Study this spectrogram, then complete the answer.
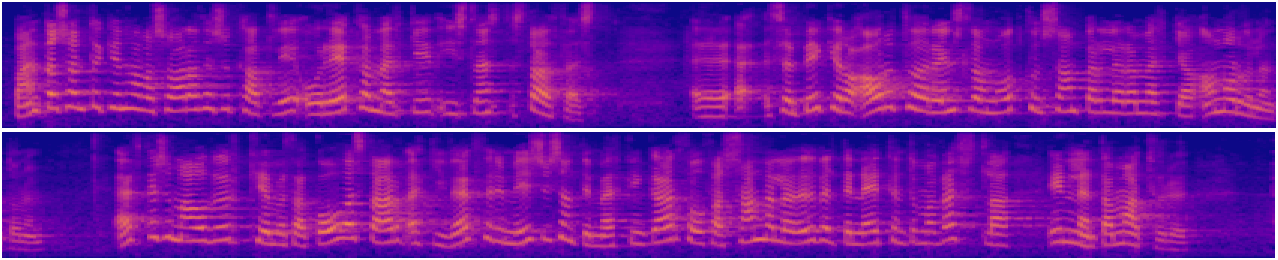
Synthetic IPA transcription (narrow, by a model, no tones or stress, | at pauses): pajnt̪asamnt̪ʰœɥcɪnhavasvaːɾaðθɛsːʏkʰat̪lɪʔɔɣrɛːkʰamɛr̥cɪðist̪lɛnst̪st̪aðfɛst̪ | sɛmpɪcɪɾawʔaːwɾat̪ʰœɣaɾejnst̪awnɔːt̪kʰʏnsampaɾlɛɾamɛr̥caʔawnɔɾðʏlɛnt̪ɔnʏ̰m | ɛft̪ɪɾ̥sɛmaːwðʏɾ̥cʰɛːmʏɾ̥θaðkoːwðast̪aɾvɛhcɪvɛɣfɪɾɪɾmɪsisant̪ɪmɛr̥ciŋkaɾ̥θowθaðsanːalɛɣaœðvɛlt̪ɪneːjt̪ʰɪnt̪ʏmaðvɛst̪laɪnlɛnt̪amaːt̪ʰvʏɾʏ̰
